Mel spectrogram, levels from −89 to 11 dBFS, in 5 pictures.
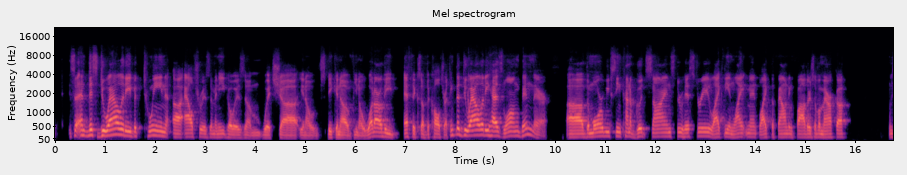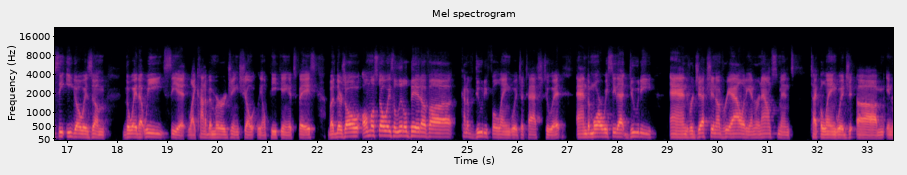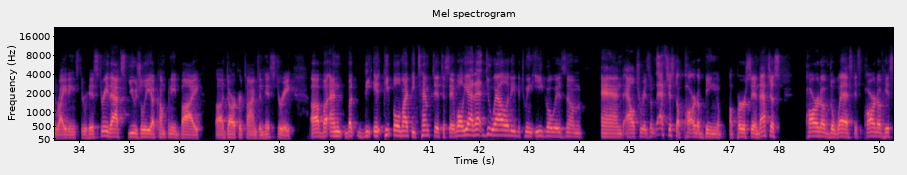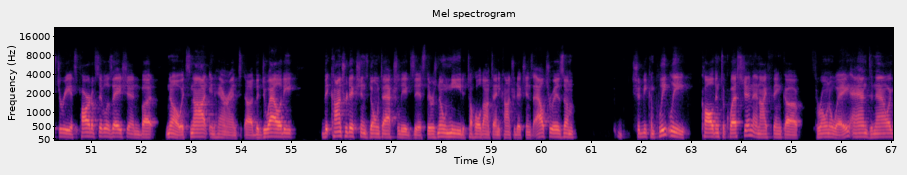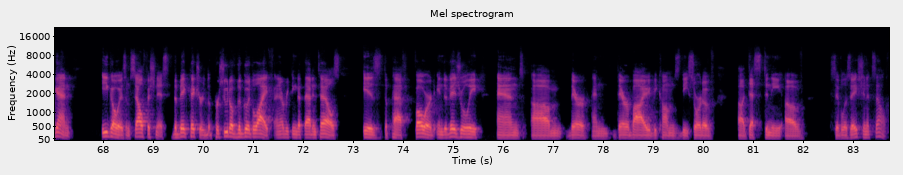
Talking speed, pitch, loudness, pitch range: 170 wpm, 125 Hz, -24 LUFS, 105-140 Hz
